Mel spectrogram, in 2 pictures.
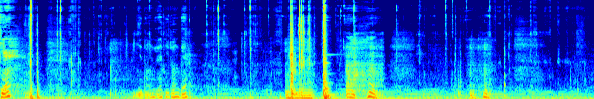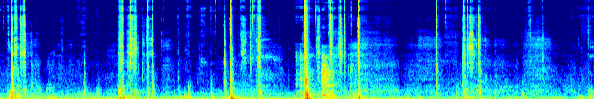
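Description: Metal tools click and scrape against metal parts close by.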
